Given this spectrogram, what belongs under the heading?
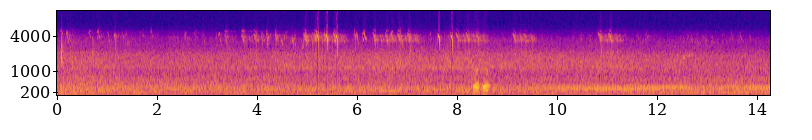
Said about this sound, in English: As house finches flew over.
